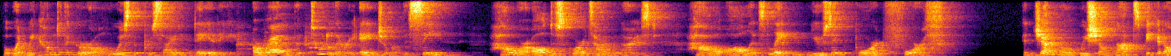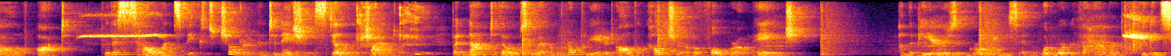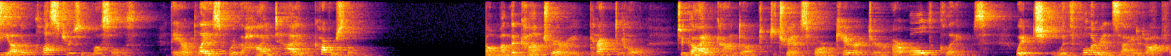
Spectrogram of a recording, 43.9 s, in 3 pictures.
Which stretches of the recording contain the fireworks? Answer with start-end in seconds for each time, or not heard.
20.5-29.0.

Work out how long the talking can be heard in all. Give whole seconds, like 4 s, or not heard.
40 s.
